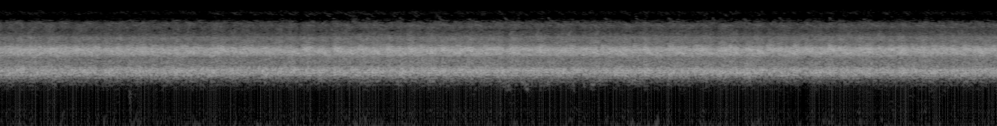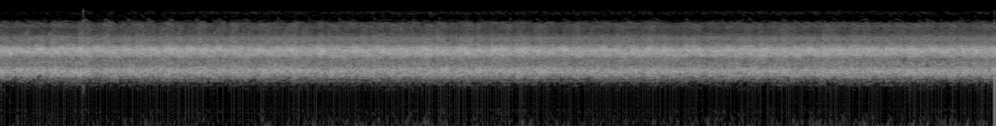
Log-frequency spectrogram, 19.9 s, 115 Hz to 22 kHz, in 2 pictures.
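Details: Small frogs call in front of a house during rice sowing in 2021, massed into one constant, buzzing chorus. Layered high croaks blend into steady bands with no breaks, and a faint click sounds briefly midway.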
